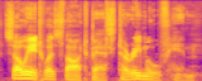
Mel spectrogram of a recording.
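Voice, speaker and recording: Man acting a lively, deferential railway signalman. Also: on the low side, unhurried, no echo. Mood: earnest, gossipy. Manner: deferential, colloquial, emphatic. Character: plain-spoken working railway signalman, respectful and matter-of-fact. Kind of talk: dramatised ghost story reading.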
